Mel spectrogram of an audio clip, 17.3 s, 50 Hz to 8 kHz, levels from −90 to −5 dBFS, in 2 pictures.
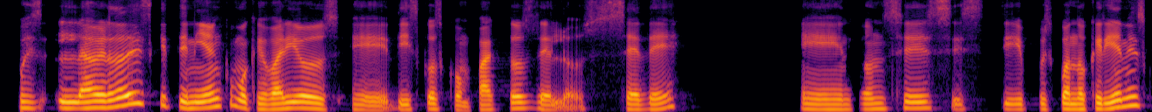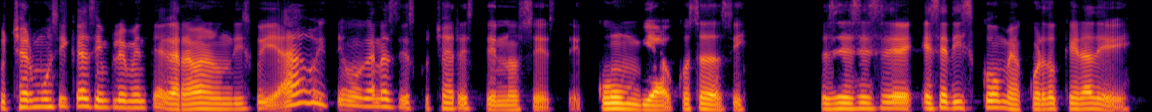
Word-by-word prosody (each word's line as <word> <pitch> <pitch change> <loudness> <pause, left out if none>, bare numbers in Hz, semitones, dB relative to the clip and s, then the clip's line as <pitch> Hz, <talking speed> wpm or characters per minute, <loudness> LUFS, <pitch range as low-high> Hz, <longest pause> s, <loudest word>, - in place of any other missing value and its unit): Pues, 165 +1 -4
la 160 0 +4
verdad 175 +6 +6
es 280 -2 -1
que 240 - -6
tenían 170 -1 +2
como 200 -6 -1
que 140 - -2
varios, 150 0 +3
eh, 115 -4 -4
discos 135 +2 -3
compactos 125 +8 -2
de 125 - +1
los - - -8
CD. 135 +8 -3 0.9
Eh, 130 -1 -2
entonces, 145 +4 -3
este, 130 +1 -7
pues 135 -1 -9
cuando 135 -2 +2
querían 155 +8 +3
escuchar 190 -5 0
música, 195 +2 -1
simplemente 180 -3 -2
agarraban 140 +1 +3
un 140 - -2
disco 145 +3 -6
y, - - -1
ah, 265 +3 +1
hoy 295 -4 -3
tengo - - -4
ganas 205 -2 -1
de - - -5
escuchar 155 -1 -5
este, 145 -4 -3
no 120 +1 -2
sé, - - -6
este - - -16
cumbia 135 -5 +5
o - - -5
cosas 140 -1 +1
así. - - -5 0.6
Entonces 145 +1 +2
ese 150 - +1
ese 160 +2 +2
disco, 165 +2 0
me 150 - +1
acuerdo 140 +2 -1
que 145 - -2
era 145 +1 +3
de 140 0 -2
150 Hz, 175 wpm, -23 LUFS, 135-170 Hz, 0.9 s, verdad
